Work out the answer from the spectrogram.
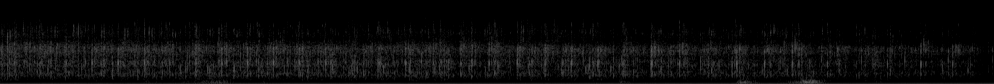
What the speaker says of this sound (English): Let's have one more final round of applause for our wonderful vocalists and musicians.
